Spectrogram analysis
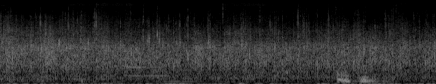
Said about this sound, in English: So if you would you do me a favor, and let's give them a round of applause and just tell them how much we appreciate them.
